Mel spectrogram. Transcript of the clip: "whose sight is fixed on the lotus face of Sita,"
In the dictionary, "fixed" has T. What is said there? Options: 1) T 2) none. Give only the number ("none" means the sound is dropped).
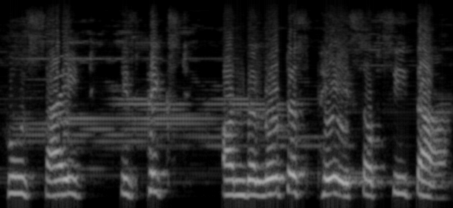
1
